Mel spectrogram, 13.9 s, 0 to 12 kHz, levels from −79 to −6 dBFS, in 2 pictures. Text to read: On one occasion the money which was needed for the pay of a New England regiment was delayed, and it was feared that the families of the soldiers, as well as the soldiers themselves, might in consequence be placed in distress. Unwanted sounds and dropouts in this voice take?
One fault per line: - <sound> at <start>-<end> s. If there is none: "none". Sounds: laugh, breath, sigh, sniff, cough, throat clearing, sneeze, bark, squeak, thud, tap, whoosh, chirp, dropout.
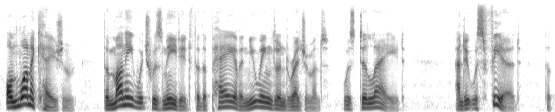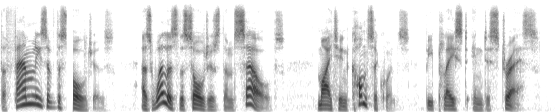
- dropout at 7.8-7.8 s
